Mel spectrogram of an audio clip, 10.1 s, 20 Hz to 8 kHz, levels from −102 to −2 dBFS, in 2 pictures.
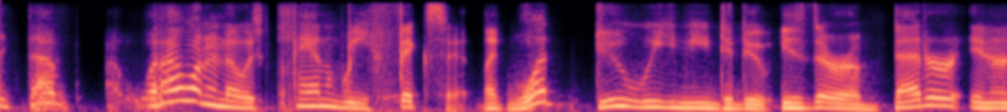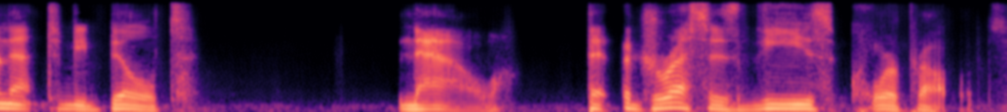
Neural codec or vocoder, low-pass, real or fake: codec, 16 kHz, 2 kbps, X-Codec, HuBERT features, trained on general audio; 7.2 kHz; fake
